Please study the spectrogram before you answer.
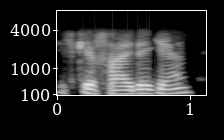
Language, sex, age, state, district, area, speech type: Urdu, male, 18-30, Uttar Pradesh, Saharanpur, urban, conversation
